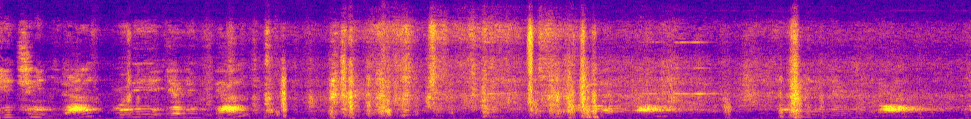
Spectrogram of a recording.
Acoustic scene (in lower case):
elevator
